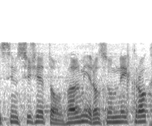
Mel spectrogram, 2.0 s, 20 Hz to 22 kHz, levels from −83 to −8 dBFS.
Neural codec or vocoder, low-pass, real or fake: none; 5.4 kHz; real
